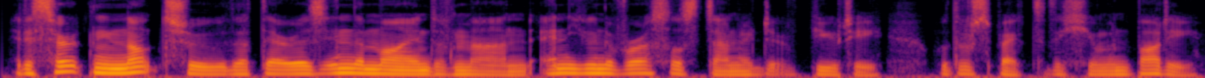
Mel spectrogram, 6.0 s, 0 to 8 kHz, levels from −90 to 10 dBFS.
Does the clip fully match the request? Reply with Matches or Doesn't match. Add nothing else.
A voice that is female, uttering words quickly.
Doesn't match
